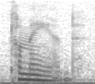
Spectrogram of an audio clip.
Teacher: It's actually the schwa because it's in the unaccented syllable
